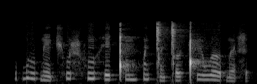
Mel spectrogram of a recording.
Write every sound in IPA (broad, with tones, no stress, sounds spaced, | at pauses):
ɓ u˦ ɓ ẽ˨ t͡ʃʰ u˦ ɬ x ũ˦ h e˦ ǃʼ ũ˦ b p ə̃˦ ǀ ə̃˨ ǀ ɤ˨˦ ǃʰ ɨ˦ w ɤ˦˨ ɓ ə̃˨ ɬ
